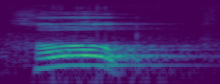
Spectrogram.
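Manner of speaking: "hope" said firmly as a strong beat; stressed syllable. Shown as a demonstration. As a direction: give "hope" full stress, then let it fall. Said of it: "hope is stressed here".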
